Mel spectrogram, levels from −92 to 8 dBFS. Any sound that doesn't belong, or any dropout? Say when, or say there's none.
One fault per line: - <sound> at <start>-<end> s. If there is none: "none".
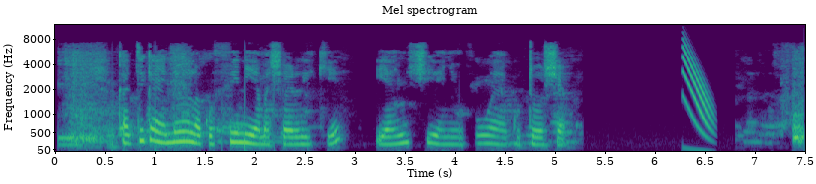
- chirp at 6.3-6.6 s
